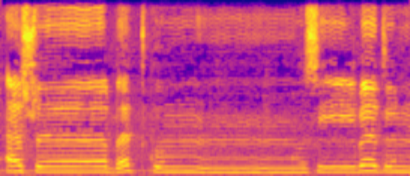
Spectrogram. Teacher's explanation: یہ میم ساکن بعد میم آ رہا ہے تو یہ بھی غنہ کر کے پڑھیں گے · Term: ادغام شفی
